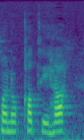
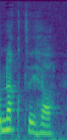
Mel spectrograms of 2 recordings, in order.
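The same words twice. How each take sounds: First: نقطها with u after the n, a after the q; plural reading nuqatiha. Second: نقطها with a after the n, no vowel after the q; alternative reading naqtiha. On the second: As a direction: say نقطها as "naq-ti-ha". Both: Shown as a demonstration. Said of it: "أو نقطها".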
